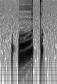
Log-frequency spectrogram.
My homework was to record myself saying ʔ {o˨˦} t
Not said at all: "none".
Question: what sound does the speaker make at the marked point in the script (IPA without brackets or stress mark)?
o˨˦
